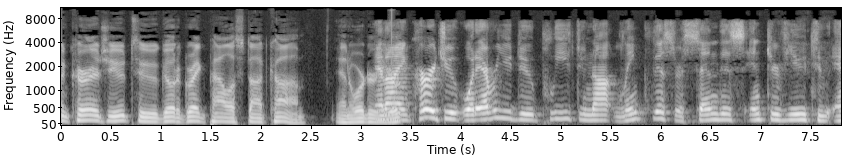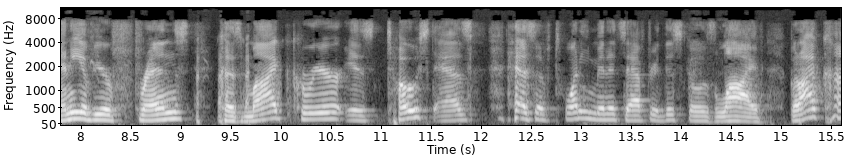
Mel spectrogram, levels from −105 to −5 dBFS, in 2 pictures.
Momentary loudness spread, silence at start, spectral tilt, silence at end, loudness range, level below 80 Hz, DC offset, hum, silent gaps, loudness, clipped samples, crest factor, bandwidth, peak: 10 LU; 0 s; -5 dB/octave; 0 s; 3 LU; -50 dBFS; under 0.1%; none; none; -20 LUFS; under 0.1%; 20 dB; 11 kHz; 0 dBFS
